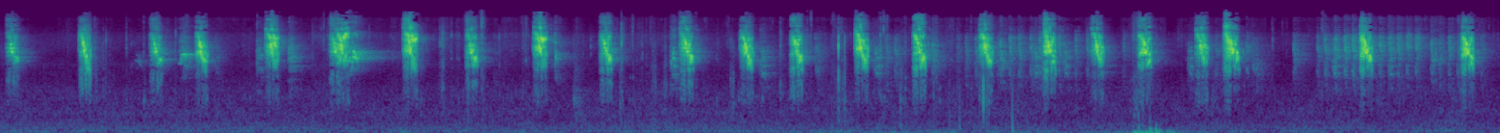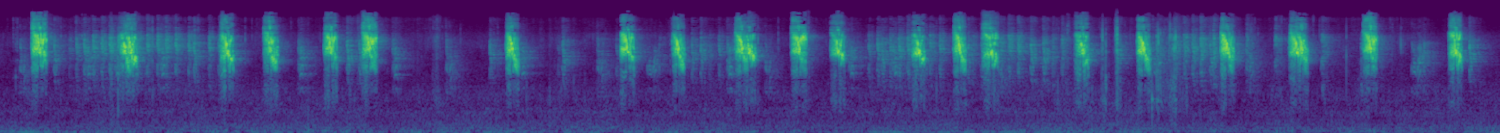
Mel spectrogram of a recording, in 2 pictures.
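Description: Eurasian tree sparrows chirping, short high chirps repeated about twice a second: fledglings begging from a parent. A soft low thump about eleven seconds in.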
